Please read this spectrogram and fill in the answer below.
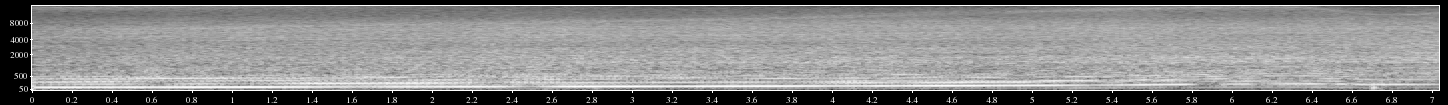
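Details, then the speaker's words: Cammed 1.8T 20v VW Mk2 with GTX2867 turbo on E83 ethanol, dyno tuning; rev limit problem fixed by raising ignition dwell times that were too low; now revs cleanly and steadily to 7,000 rpm without breaking up. Normal high-rpm acceleration. "and it is now revving to 7,000, and it sounds like it's revving forever."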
